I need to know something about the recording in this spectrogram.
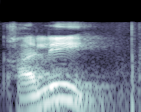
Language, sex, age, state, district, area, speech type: Marathi, male, 30-45, Maharashtra, Raigad, rural, read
